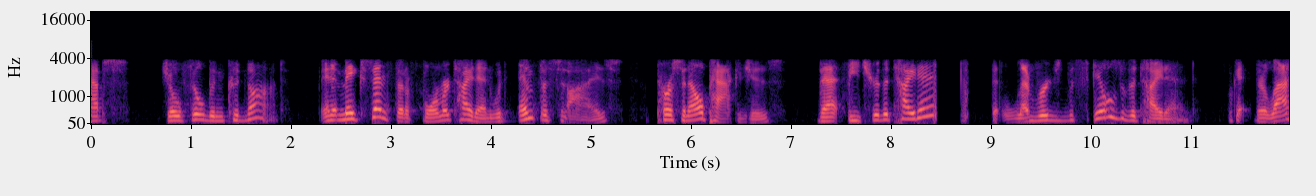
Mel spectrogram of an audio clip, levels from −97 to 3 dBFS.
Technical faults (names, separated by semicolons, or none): G.729 codec; VoIP packet loss concealed by the speech codec; cable pulled and plugged in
